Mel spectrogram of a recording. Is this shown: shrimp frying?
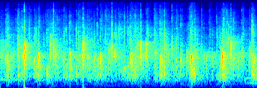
no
